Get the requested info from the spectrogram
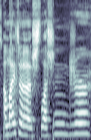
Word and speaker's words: Eliza Schlesinger: Eliza Schlesinger. – Yep. – Is that how you say her name? – That is it.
